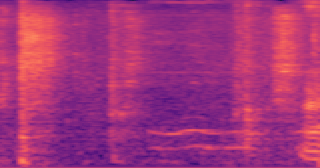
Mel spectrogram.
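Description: A toddler's short wordless hum or coo with a wavering pitch, about a second in, preceded by a single sharp knock near the start.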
